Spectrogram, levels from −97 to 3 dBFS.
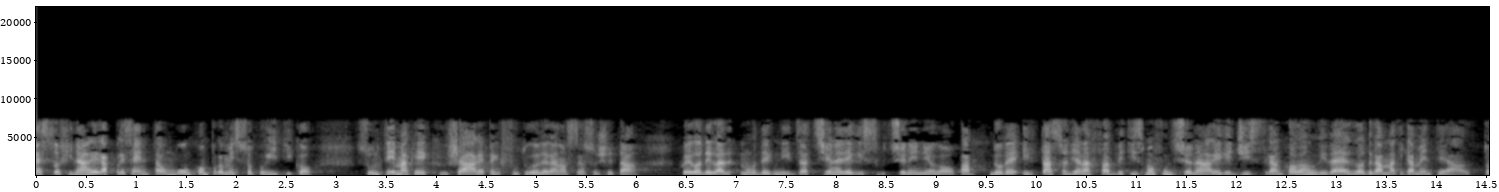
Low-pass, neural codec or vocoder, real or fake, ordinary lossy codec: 7.2 kHz; none; real; none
